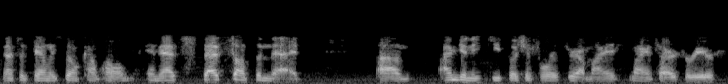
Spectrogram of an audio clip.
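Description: A man's voice: low voice, fairly even intonation, a little fast, breathy edge, dry recording. A man, a guest on a podcast interview, talking in an earnest way and often repeating words as he restarts. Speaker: recruiting director guest. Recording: tinny phone line.

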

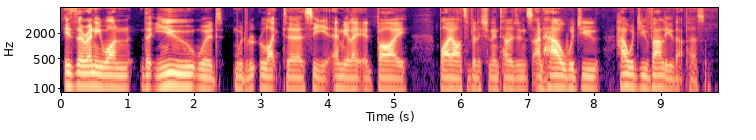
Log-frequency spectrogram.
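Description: Deep-voiced man, casual rambling chat. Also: flat delivery, measured pace, few pauses, clean tone, no room sound, studio quality. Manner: rambling, hesitant, with many restarts. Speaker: podcast co-host.

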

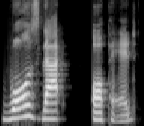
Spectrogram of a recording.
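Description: A young woman co-hosting a podcast, talking in a relaxed, chatty way and leaning on filler words. Her voice is bright and clear, sitting at a middling pitch. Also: very slow. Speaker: podcast co-host. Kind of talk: casual chat.

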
